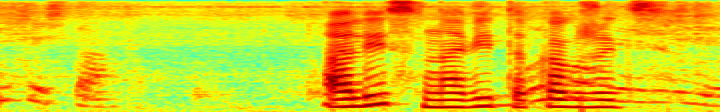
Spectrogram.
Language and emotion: Russian, neutral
